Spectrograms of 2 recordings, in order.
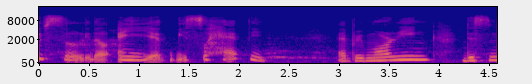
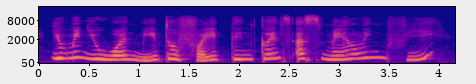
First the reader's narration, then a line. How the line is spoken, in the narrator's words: laughed the neighbor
